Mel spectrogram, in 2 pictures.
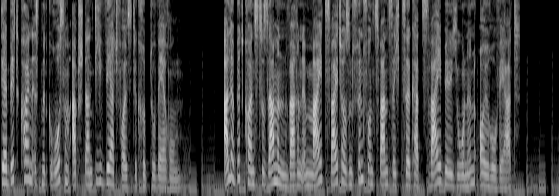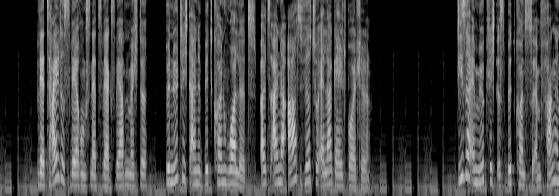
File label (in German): Doku; Bitcoin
